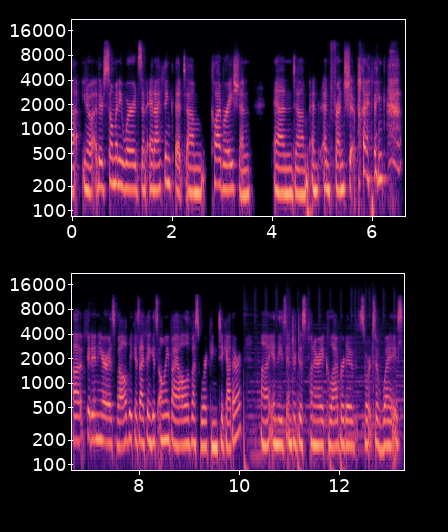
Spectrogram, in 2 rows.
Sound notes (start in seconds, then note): 5.8 chuckles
